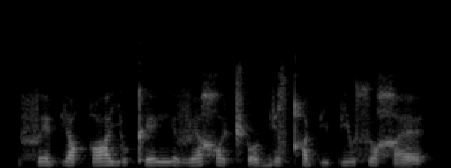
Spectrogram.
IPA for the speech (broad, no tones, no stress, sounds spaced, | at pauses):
f e pʲ o qʷ a j u kʼ e ŋ e v e χ o t͡ʃʼ o bʲ u z qʰ ɛ pʲ u pʲ u sʷ a χ ɛ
